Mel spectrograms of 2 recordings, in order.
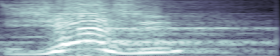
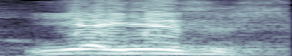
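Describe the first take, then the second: First: The name begins with a J sound. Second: The name begins with a Y sound. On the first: This is how it is said in French. "en français on dit" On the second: This is how it was said in Latin. "Les latins prononçaient toujours"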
